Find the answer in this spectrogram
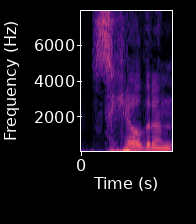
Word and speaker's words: schilderen: Schilderen, again, the SCH, sometimes difficult to pronounce for students.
